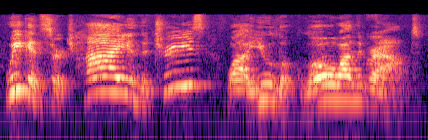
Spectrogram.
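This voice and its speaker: A woman's voice: fairly high pitch, very animated, a little slow, voice pushed up. A woman voicing a flock of eager, chirpy catbirds in a storybook reading. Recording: roomy, distant mic.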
